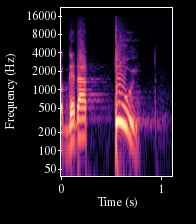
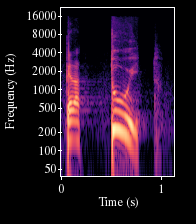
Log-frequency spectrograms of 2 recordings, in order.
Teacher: O I quase não aparece, né? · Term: ditongo decrescente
